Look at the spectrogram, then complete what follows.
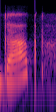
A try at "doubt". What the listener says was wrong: Make the you a little bit more noticeable, like ow, doubt, doubt.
